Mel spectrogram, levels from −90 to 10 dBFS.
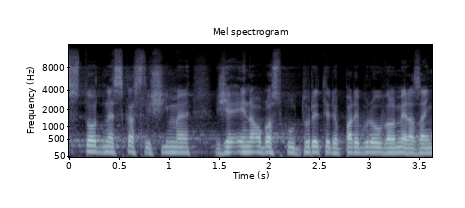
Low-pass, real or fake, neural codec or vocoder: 14.4 kHz; real; none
